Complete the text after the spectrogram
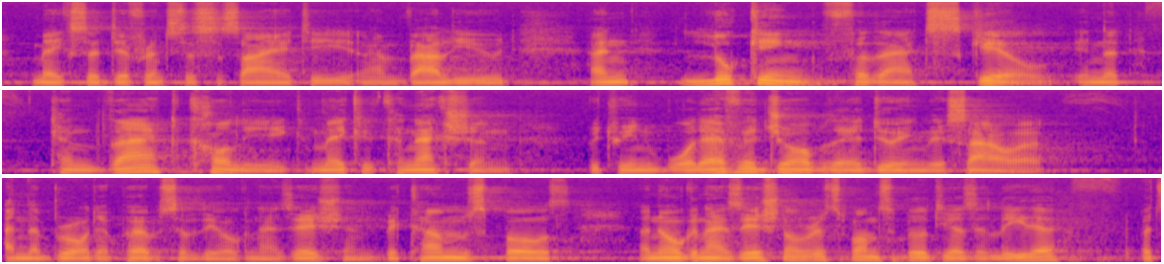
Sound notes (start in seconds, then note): none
